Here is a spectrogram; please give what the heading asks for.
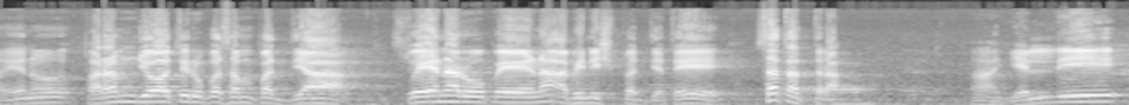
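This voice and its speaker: A man's voice: on the high side, sharp tone. An older man, a scholar teaching a scripture class, explaining patiently and repeating key terms. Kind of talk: traditional scripture lesson. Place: temple hall. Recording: long hall reverb, faint ambient noise.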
